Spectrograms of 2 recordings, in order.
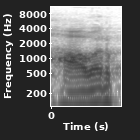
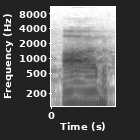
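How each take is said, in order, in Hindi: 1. इस शब्द की शुरुआत एक सुनाई देने वाली 'h' ध्वनि से होती है। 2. इस शब्द की शुरुआत एक स्वर से होती है, 'h' साइलेंट है। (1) "हम इसको हावर पढ़ सकते हैं" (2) "बट हम इसको आर पढ़ते हैं"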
